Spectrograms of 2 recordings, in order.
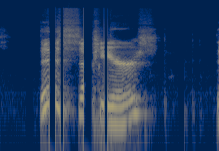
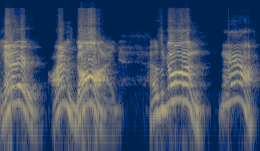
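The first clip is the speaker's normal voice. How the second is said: lightly acted, loud, higher-pitched greeting; casual self-declared God; 7 semitones higher, 5 dB louder than usual. Volcano creature introducing itself as God, lightly hammed-up. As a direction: play a chummy creature, hinting at a character. Acting out creature claiming godhood.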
